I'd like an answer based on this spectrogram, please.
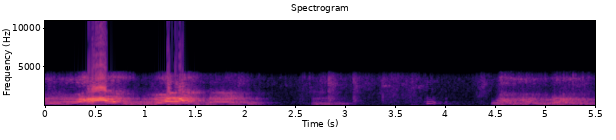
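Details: Bella, a nine-month-old female AKC Bull Terrier, gives drawn-out, wavering, moaning vocalizations in a small room.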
